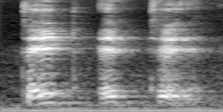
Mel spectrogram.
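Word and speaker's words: tête-à-tête: In the pronunciation, rendezvous is a secret meeting between two persons at a particular time or place. Tete-a-tete, tete-a-tete, T-E-T-E-E-T-E-T, tete-a-tete is a warm, friendly, informal chat.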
